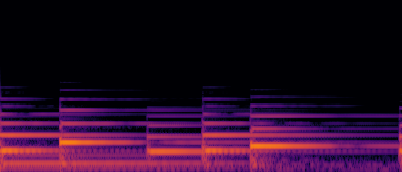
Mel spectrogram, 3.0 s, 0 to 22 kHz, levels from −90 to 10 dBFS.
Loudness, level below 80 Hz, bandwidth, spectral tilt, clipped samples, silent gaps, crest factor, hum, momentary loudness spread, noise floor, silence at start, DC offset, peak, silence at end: -28 LUFS; -54 dBFS; 3.1 kHz; -9.5 dB/octave; under 0.1%; none; 14 dB; none; 15 LU; -51 dBFS; 0 s; under 0.1%; -14 dBFS; 0 s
